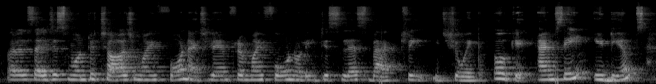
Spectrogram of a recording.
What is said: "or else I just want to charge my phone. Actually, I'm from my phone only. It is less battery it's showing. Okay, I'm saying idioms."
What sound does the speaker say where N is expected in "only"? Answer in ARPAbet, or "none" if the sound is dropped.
none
